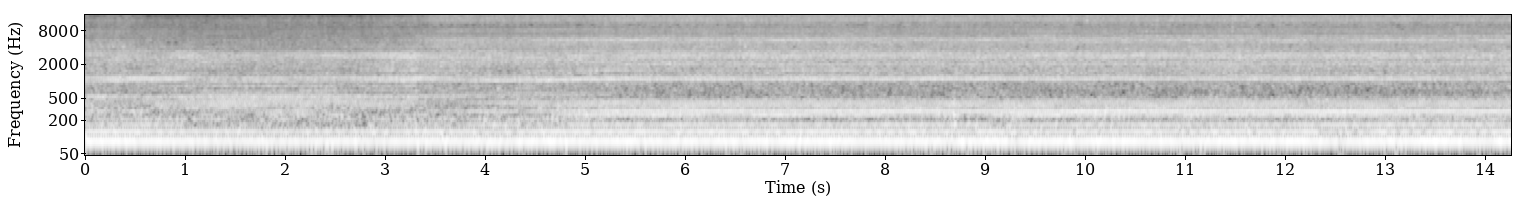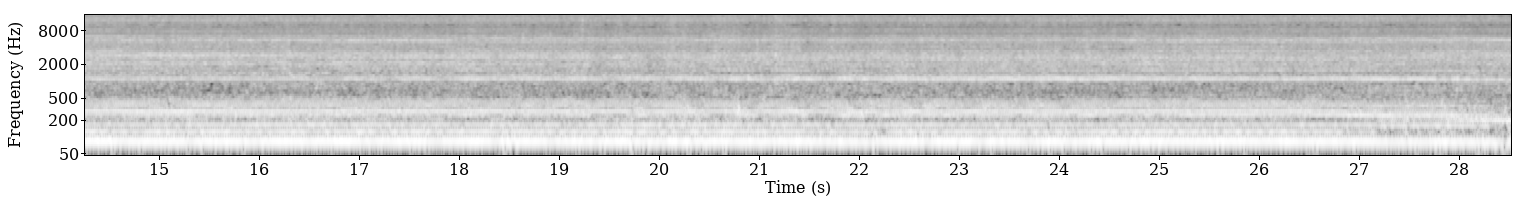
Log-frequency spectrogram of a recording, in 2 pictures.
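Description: Mercury 3.5 hp four-stroke outboard running steadily at top speed, its pitch picking up slightly a few seconds in, with water rushing along the kayak hull.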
